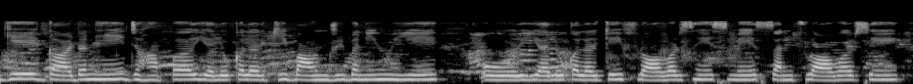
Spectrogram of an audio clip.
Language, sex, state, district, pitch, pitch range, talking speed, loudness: Hindi, female, Bihar, Sitamarhi, 220 Hz, 210-230 Hz, 145 wpm, -19 LUFS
